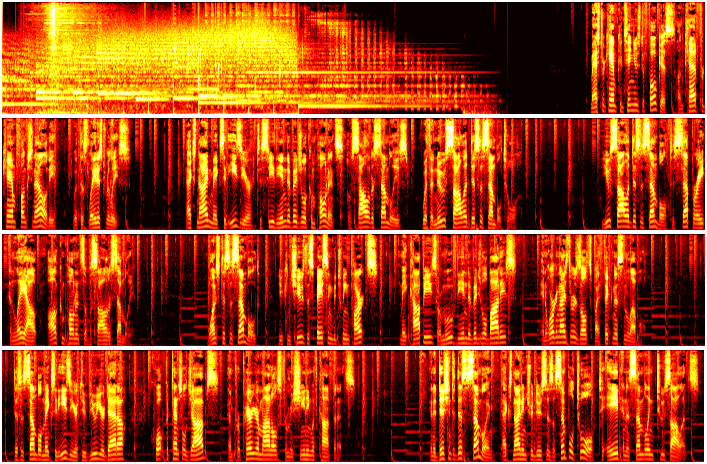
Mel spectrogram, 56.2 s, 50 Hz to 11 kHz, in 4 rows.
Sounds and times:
Music: 0.0s - 10.1s, 10.9s - 56.2s
Speech: 11.8s - 16.6s, 17.7s - 24.4s, 26.0s - 30.8s, 32.2s - 41.0s, 42.4s - 44.6s, 45.2s - 49.2s, 50.8s - 56.2s.

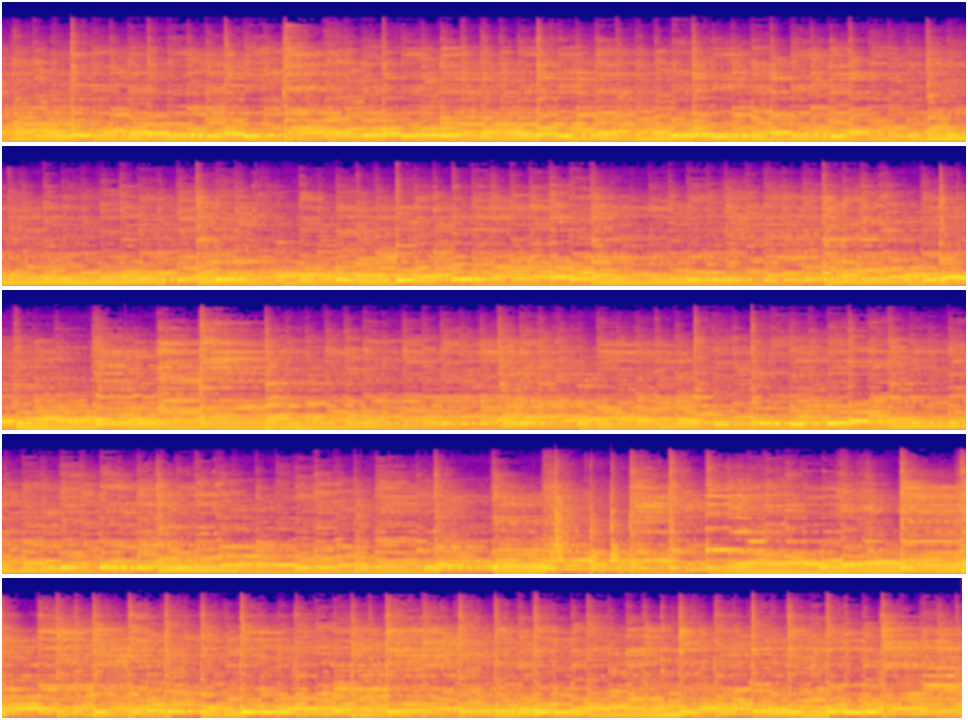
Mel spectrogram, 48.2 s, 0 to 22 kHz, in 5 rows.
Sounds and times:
Acoustic guitar: 0.0s - 48.1s
Strum: 0.0s - 48.1s.

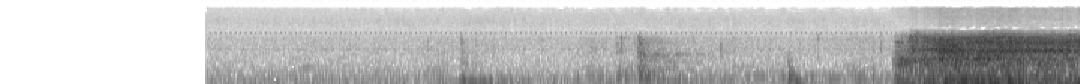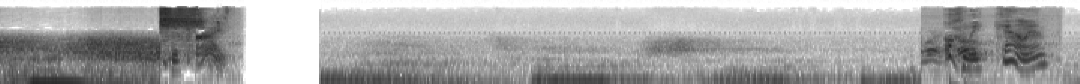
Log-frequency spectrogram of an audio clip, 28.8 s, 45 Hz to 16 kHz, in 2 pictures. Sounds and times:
Hiss: 16.5s - 17.2s.

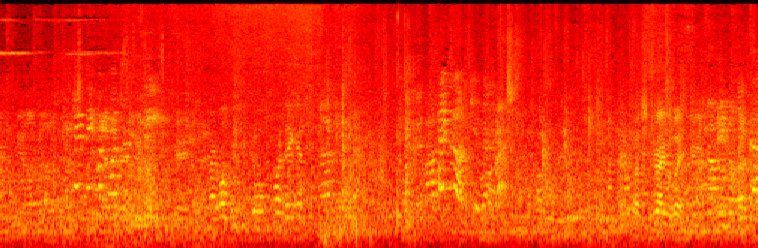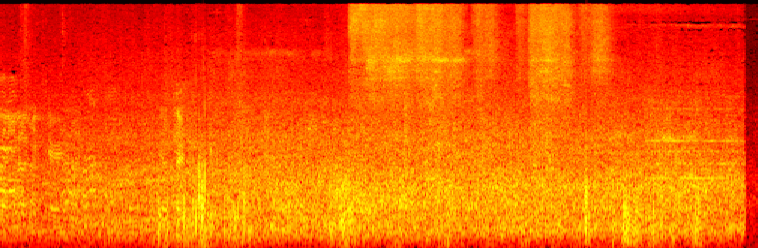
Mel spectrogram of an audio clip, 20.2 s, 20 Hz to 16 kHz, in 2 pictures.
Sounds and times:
Subway, metro, underground: 0.0s - 20.2s
Train: 0.0s - 20.2s.

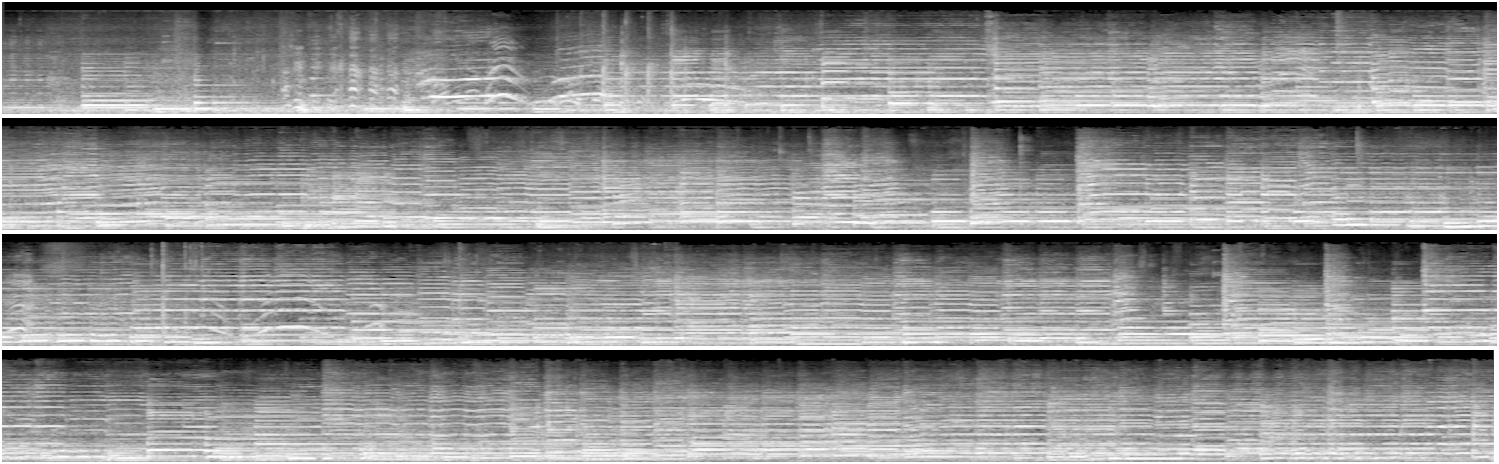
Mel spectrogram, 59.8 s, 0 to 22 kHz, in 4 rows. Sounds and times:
Guitar: 0.0s - 59.7s
String section: 0.0s - 59.7s.

